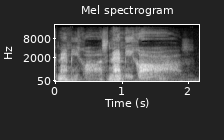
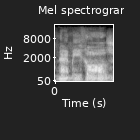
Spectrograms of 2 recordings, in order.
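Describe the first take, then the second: First: Fading, slow whispered echo. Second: Loud cry of denial; shouted denial. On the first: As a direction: let it die away like a cliff echo. Echo of the cliffs. (suttogó visszhang) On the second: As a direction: bellow it out in protest. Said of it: "üvöltött Prométeusz". (kiáltó tagadás) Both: A narrator's reading.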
